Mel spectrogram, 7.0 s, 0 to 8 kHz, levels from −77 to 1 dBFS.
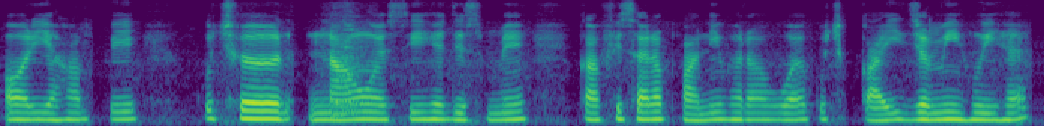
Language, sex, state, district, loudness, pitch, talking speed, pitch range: Hindi, female, Uttar Pradesh, Lalitpur, -17 LUFS, 170 Hz, 165 wpm, 165-175 Hz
